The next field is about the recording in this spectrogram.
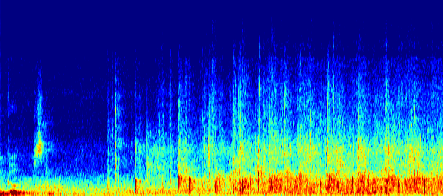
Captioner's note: applause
